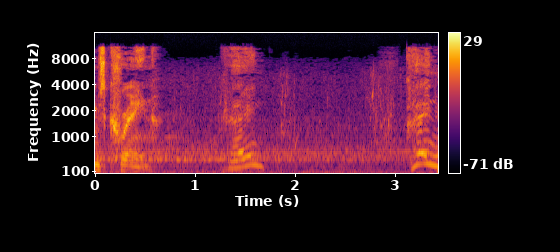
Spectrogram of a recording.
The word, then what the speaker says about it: Crane: no my name is crane crane crane rhymes with train and brake and sane and gray and rain and plain and the other kind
